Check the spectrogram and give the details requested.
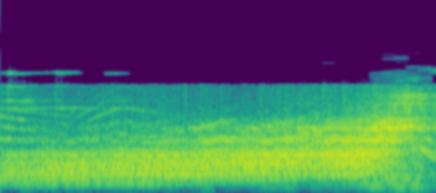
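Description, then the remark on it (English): A fire bell alarm rings continuously at a gold mine on fire, with a rapid, metallic clangor, loud and harsh, building slightly in intensity toward the end, with no voices over it. “That's the fire bell.”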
